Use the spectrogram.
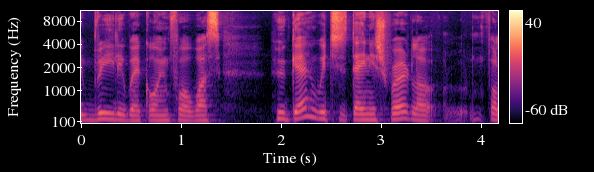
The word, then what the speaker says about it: hygge: were going for was hygge, which is Danish word for like cozy, comfortable. And then a few people started pronouncing it more like Huggies, the diaper brand.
